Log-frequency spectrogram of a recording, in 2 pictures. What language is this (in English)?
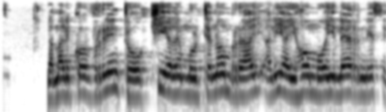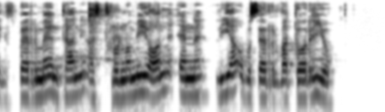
Esperanto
